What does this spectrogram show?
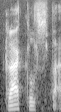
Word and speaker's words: Grackelschlag: Grackelschlag. That's how you say it, roughly. Gracklesta. Schla. It's Staka. not schla, it's stuff. Staka.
